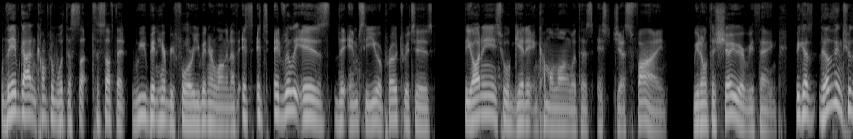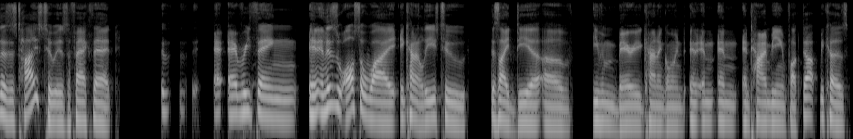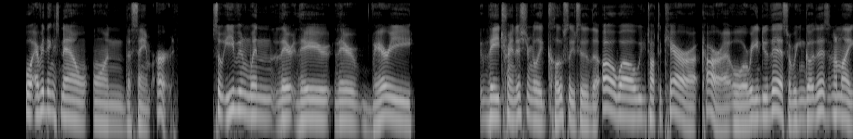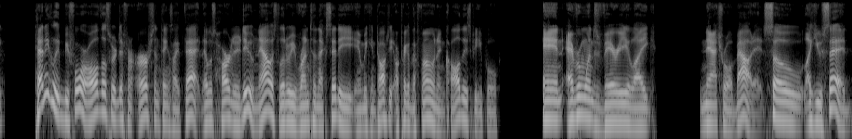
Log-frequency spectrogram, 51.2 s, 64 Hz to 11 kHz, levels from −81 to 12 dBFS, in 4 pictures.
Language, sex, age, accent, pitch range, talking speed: English, male, 30-49, American, 115-150 Hz, 210 wpm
